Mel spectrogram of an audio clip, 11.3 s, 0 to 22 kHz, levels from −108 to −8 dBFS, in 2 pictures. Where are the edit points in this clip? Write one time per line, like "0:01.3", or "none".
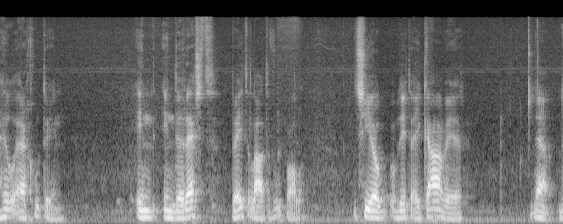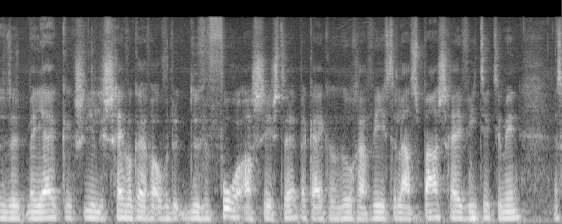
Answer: none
